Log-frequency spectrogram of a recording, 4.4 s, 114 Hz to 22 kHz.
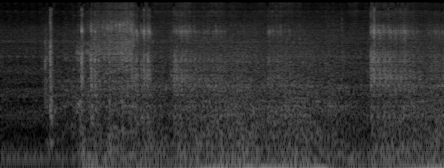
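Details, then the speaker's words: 1988 Suzuki Samurai, kept running with starting fluid sprayed in the intake: engine stumbles, its low beat surging and dropping out, barely running rough, with white smoke. "okay got the white smoke help me it ain't happy it is not happy"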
